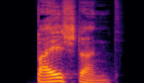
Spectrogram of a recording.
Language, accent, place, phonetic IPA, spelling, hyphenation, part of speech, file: German, Germany, Berlin, [ˈbaɪ̯ʃtant], Beistand, Bei‧stand, noun, De-Beistand.ogg
- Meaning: 1. assistance, aid, support 2. counsel 3. best man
